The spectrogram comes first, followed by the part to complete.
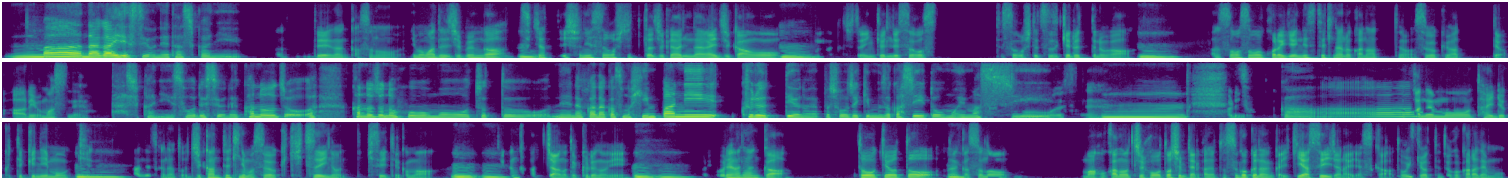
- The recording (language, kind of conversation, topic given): Japanese, advice, 長年のパートナーとの関係が悪化し、別れの可能性に直面したとき、どう向き合えばよいですか？
- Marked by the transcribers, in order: unintelligible speech; unintelligible speech; drawn out: "そっか"; other noise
